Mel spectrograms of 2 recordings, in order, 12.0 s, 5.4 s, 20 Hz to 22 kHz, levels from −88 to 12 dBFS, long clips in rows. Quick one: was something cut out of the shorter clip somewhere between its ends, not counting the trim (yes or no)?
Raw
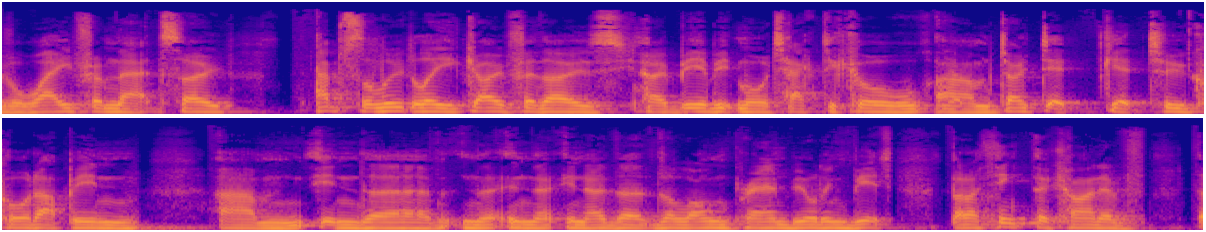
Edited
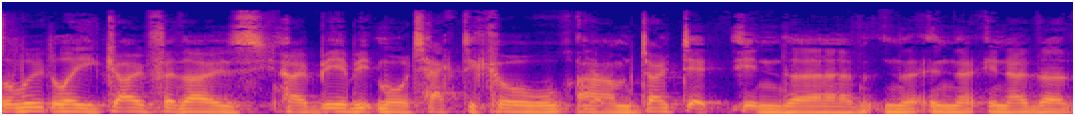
yes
